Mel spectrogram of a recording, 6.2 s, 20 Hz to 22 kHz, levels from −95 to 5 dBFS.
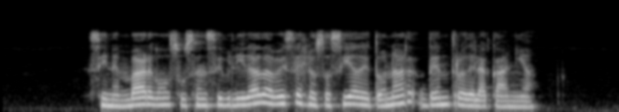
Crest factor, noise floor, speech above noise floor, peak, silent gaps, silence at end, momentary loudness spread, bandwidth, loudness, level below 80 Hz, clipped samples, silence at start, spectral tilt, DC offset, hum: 18 dB; -76 dBFS; 55 dB; -6 dBFS; none; 0.85 s; 7 LU; 8.4 kHz; -22 LUFS; -62 dBFS; under 0.1%; 0.9 s; -5.5 dB/octave; under 0.1%; none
